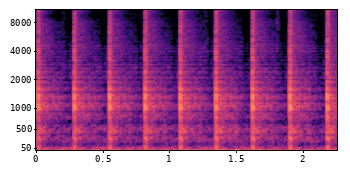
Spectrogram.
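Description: Buck Rival 3 lockback folding knife clicking sharply and evenly, about four clicks a second, as the blade is worked against its pivot and lock.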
